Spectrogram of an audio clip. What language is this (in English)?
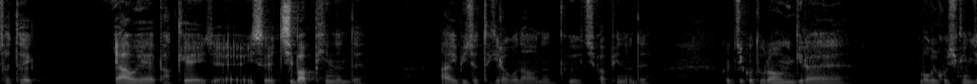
Korean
